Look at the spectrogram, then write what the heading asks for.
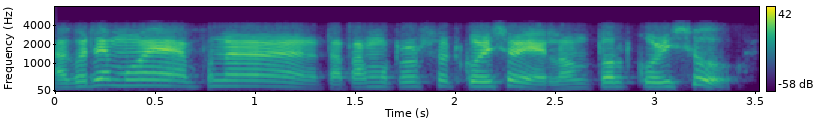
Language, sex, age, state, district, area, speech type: Assamese, male, 30-45, Assam, Nagaon, rural, conversation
